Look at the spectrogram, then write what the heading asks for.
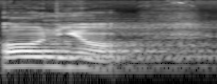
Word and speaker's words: oignon: Donc nous avons poivron, carotte, oignon. هنا le I منقروش و le G منقروش.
